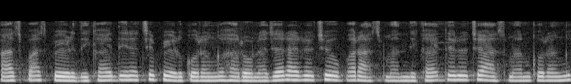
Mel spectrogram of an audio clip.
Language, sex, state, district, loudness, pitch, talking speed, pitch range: Rajasthani, female, Rajasthan, Churu, -14 LUFS, 185 Hz, 260 wpm, 180-200 Hz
